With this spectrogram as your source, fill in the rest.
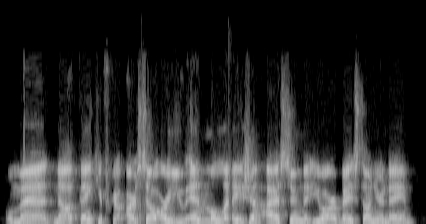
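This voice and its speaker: A man hosting an online promotional call, energetic and hyping up the audience. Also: high voice, quick pace. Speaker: host of an online overview call.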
